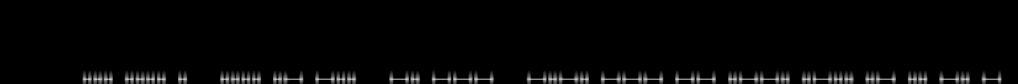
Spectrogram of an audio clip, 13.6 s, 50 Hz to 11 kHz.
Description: Morse code, heard as a keyed tone, about 17 wpm, 700 Hz. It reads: SHE HAD NO COMPLAINT
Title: Sentences from Top 1400 Words 17wpm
